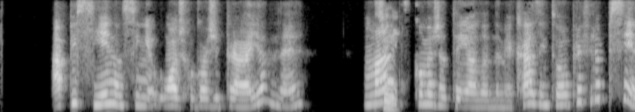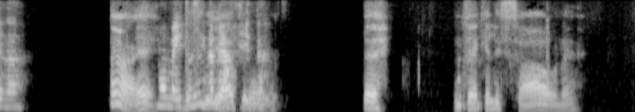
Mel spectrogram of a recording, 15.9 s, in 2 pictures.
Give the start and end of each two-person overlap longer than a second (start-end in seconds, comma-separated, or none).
9.6-11.3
